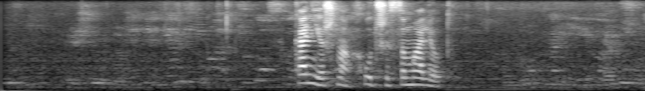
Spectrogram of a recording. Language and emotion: Russian, neutral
